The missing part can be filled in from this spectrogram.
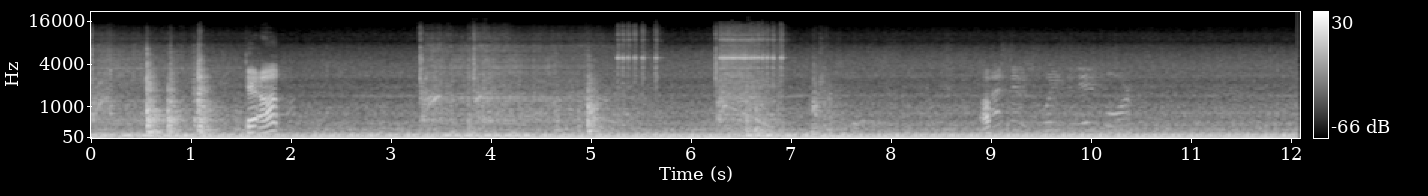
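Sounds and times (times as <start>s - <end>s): engine running steadily: 0.0s - 12.0s
metallic creaks and clicks: 5.2s - 7.1s.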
